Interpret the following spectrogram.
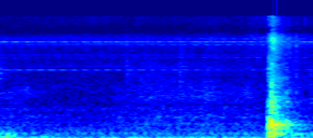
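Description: Faint room tone, then near the end a single sharp thump as a rubber dead-blow mallet is set down on a cardboard box.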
